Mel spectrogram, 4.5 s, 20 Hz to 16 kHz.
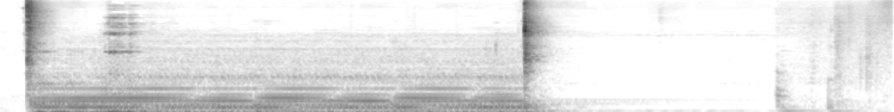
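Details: Old 3/4 hp Crompton Parkinson AC motor with intermittent starting: steady low even hum for a couple of seconds, no run-up, then cut off. Start capacitor was suspected; worn bearings and shaft end-play now suspected, unconfirmed.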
